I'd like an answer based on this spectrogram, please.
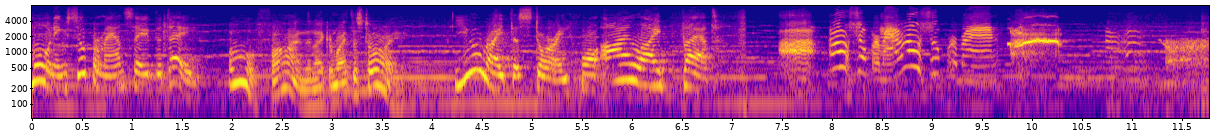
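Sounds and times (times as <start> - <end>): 
speech: 0.1 - 10.2, 11.3 - 11.7
pet bird whistling: 9.6 - 11.3.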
